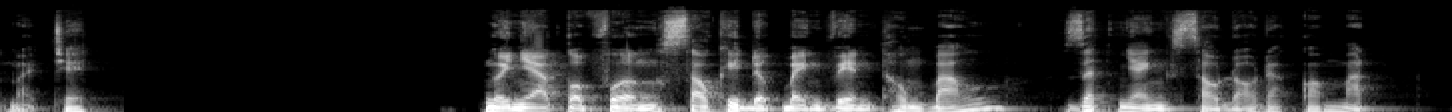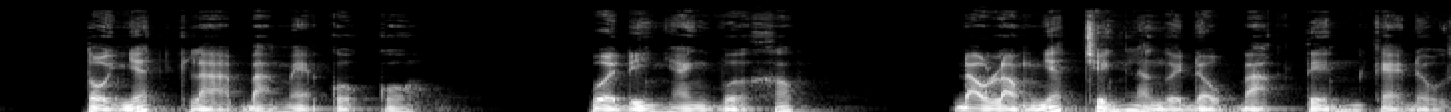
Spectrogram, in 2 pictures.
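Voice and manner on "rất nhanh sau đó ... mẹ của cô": plain reading voice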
